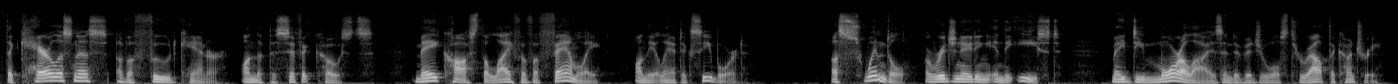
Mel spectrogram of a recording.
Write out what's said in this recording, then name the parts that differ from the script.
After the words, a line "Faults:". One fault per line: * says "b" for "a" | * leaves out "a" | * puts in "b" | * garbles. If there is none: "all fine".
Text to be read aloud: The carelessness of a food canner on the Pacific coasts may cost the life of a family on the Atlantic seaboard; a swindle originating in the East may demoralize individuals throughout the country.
The carelessness of a food canner on the Pacific coasts may cost the life of a family on the Atlantic seaboard; a swindle originating in the East may demoralize individuals throughout the country.
Faults:
all fine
